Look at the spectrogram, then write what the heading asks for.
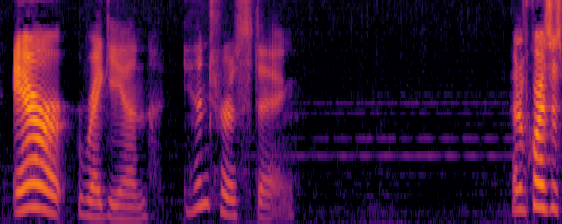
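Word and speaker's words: Eregion: we've always been saying Oregan he's like air region interesting and of course there's people that pronounce e region or a region so instead of ah it's more of an air air hmm interesting okay interesting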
